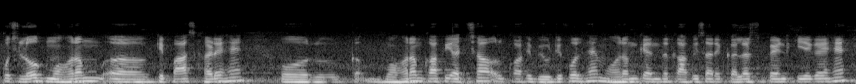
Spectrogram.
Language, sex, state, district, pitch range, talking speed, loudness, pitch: Hindi, male, Rajasthan, Bikaner, 120-140 Hz, 180 wpm, -17 LUFS, 130 Hz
